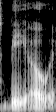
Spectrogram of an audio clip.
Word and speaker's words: Bongiorno: I feel like I need to say like an Italian accent. Buongiorno. Could be Buongiorno? I don't know. But it's Bongiorno.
